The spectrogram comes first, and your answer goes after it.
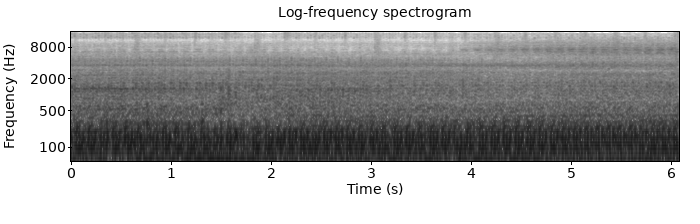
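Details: Nissan Pulsar GTiR first start in seven years during rebuild, new belts fitted: low idle with slightly uneven, hunting beat and light clatter; no tapping, but runs lumpy.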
